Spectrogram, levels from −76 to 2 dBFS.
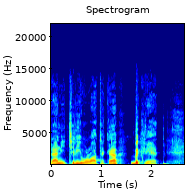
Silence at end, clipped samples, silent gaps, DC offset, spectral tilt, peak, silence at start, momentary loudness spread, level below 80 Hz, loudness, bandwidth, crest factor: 0.05 s; under 0.1%; none; under 0.1%; -6.5 dB/octave; 0 dBFS; 0 s; 10 LU; -40 dBFS; -19 LUFS; 14 kHz; 18 dB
